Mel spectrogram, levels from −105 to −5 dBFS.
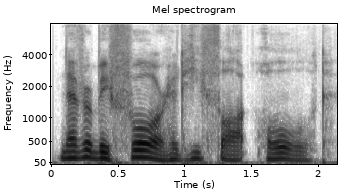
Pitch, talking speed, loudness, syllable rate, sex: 120 Hz, 165 wpm, -16 LUFS, 4.6 syllables/s, male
